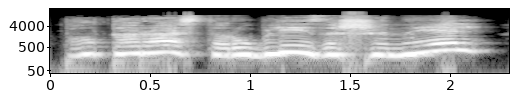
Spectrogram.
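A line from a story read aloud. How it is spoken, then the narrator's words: Cried out, poor man. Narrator (Russian): вскрикнул бедный Акакий Акакиевич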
